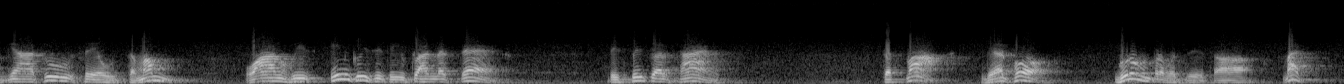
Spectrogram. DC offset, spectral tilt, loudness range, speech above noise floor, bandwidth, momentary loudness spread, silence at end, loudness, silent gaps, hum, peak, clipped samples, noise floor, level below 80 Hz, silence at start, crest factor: under 0.1%; -10 dB/octave; 5 LU; 28 dB; 19.5 kHz; 13 LU; 0.15 s; -22 LUFS; none; none; -8 dBFS; under 0.1%; -48 dBFS; -48 dBFS; 0 s; 14 dB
